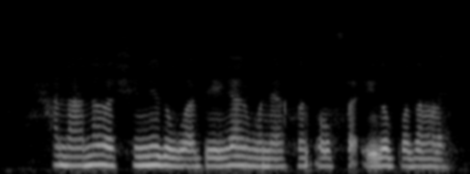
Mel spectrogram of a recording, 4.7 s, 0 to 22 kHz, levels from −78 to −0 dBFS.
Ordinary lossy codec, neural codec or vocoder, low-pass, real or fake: none; vocoder, 44.1 kHz, 128 mel bands every 512 samples, BigVGAN v2; 19.8 kHz; fake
